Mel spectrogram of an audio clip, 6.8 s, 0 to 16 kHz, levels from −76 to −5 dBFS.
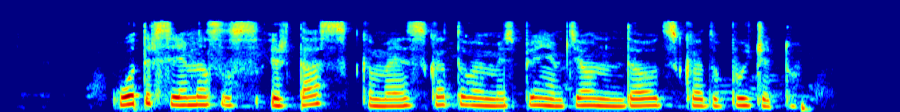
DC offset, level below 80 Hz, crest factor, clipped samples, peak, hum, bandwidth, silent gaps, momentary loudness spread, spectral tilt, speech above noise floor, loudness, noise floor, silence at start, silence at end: under 0.1%; -66 dBFS; 18 dB; under 0.1%; -2 dBFS; none; 8 kHz; none; 7 LU; -3.5 dB/octave; 61 dB; -19 LUFS; -80 dBFS; 0.85 s; 0.7 s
